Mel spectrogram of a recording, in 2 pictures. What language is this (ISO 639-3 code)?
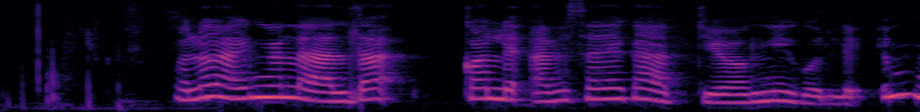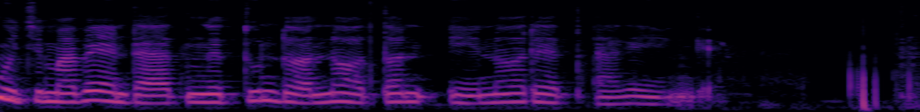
kln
